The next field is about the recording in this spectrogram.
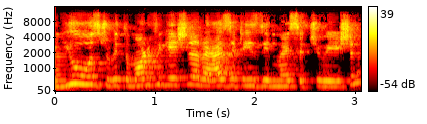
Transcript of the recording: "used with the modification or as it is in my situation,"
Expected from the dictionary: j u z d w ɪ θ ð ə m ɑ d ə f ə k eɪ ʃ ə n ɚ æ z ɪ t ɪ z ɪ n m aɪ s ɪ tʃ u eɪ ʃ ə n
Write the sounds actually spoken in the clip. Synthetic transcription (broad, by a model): j u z d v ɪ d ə m ɑ d ə f ə k eɪ ʃ ə n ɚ æ z ɪ t ɪ z ɪ n m aɪ s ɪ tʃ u eɪ ʃ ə n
